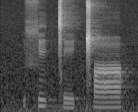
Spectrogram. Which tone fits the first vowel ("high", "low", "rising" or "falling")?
high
